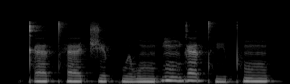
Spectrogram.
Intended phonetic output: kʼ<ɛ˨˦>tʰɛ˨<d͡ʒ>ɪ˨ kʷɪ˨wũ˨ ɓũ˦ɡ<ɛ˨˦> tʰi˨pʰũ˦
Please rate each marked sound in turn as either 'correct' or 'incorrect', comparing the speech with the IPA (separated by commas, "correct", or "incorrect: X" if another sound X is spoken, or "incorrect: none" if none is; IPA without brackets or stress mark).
incorrect: ɛ˨, incorrect: t͡ʃ, incorrect: ɛ˦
